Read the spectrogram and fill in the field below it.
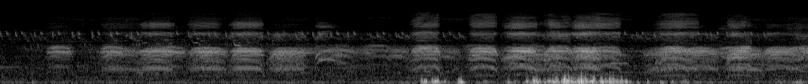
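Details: Crow giving a run of harsh, nasal caws at an uneven, rapid pace. The calls grow louder midway, when low booming noise swells underneath, then the cawing carries on to the end.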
